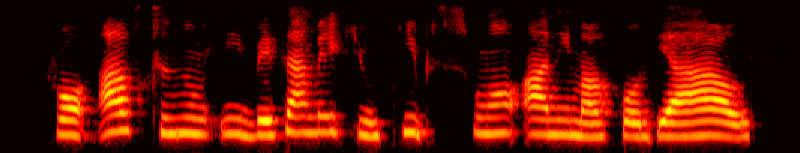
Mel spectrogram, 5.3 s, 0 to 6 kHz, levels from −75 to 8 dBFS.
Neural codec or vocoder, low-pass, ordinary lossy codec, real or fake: codec, 16 kHz, 2 kbps, X-Codec, HuBERT features, trained on LibriSpeech; 5.4 kHz; none; fake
